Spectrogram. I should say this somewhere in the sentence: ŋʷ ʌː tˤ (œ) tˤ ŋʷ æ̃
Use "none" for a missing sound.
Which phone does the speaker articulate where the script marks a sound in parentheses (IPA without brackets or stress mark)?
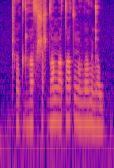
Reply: æ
